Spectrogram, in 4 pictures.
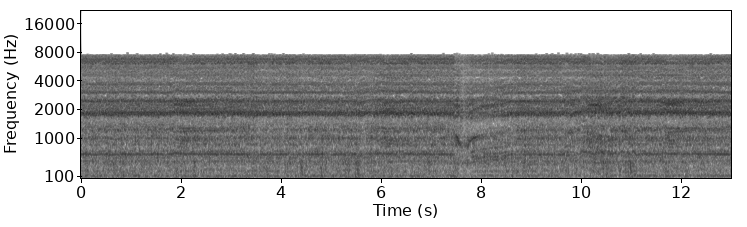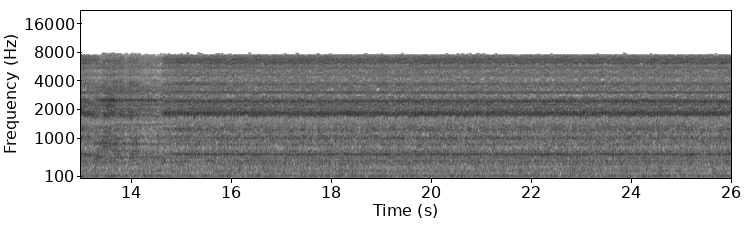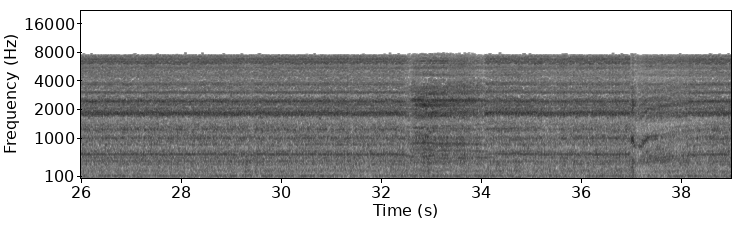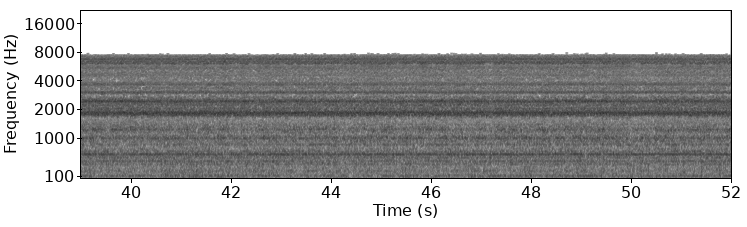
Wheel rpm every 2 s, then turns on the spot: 160, 160, 160, 150, 150, 160, 160, 160, 160, 160, 160, 160, 160, 160, 160, 160, 160, 160, 140, 160, 160, 160, 160, 160, 160, 160.
none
